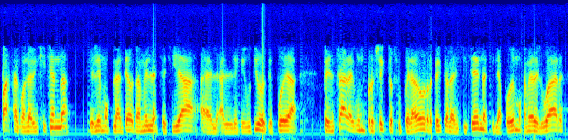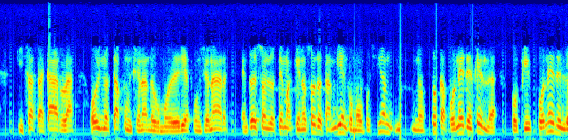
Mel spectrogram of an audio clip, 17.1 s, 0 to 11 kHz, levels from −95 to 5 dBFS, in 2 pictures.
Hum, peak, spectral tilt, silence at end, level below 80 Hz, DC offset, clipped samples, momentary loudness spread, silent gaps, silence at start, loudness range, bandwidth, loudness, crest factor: none; -2 dBFS; -7.5 dB/octave; 0 s; -58 dBFS; under 0.1%; under 0.1%; 7 LU; none; 0 s; 2 LU; 9.4 kHz; -18 LUFS; 16 dB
